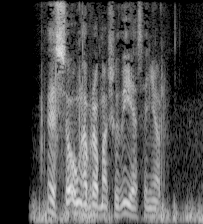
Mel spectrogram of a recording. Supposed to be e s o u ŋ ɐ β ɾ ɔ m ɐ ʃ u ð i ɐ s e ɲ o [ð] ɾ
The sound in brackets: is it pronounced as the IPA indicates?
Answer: no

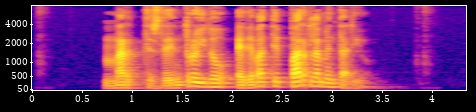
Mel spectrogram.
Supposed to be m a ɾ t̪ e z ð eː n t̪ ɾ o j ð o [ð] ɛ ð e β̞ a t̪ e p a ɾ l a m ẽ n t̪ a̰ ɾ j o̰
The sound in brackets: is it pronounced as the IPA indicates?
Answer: no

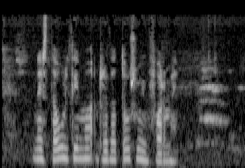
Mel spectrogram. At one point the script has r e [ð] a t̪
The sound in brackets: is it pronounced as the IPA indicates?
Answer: yes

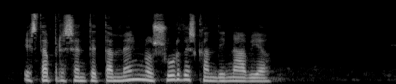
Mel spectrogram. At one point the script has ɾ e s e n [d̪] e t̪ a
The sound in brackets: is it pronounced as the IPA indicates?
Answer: no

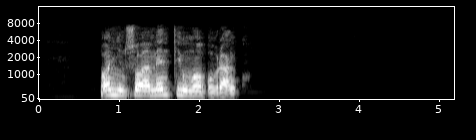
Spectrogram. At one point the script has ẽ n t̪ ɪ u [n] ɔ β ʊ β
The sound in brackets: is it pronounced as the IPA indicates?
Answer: no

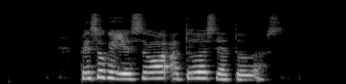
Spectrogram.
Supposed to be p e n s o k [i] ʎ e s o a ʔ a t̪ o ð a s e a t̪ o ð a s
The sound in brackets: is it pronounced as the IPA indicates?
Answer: no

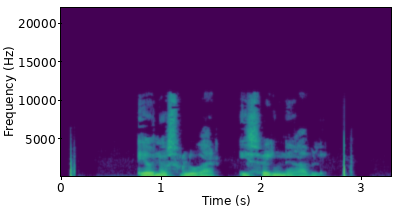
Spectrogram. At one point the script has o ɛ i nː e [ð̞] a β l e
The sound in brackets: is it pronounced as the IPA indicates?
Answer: no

